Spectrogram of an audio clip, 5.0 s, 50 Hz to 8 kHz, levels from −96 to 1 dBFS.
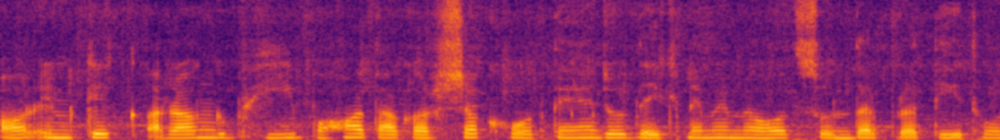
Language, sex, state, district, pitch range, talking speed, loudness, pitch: Hindi, female, Punjab, Kapurthala, 200-215 Hz, 170 wpm, -18 LUFS, 205 Hz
